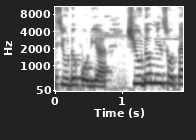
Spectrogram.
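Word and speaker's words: pseudopodia: हम कहते हैं सडोपोडिया क्योंकि दोस्तों यहां पे सडो में पी साइलेंट होता है लेकिन इसको पढ़ते हैं सडो एस से पढ़ना चाहिए लेकिन पी साइलेंट होने के कारण इसको हम पढ़ते हैं सडोपोडिया सडो मींस होता है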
